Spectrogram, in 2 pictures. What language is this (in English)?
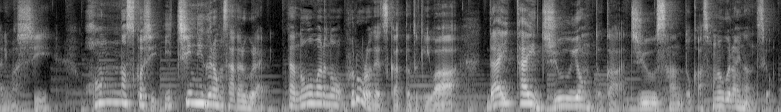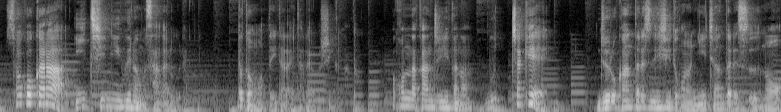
Japanese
